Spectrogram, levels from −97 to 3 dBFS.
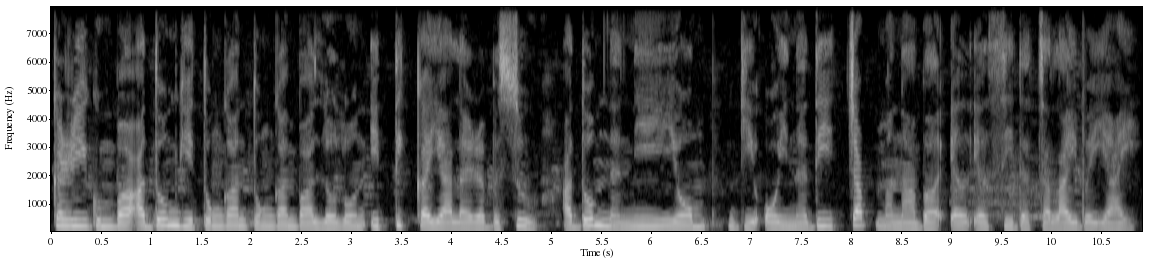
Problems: none marked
